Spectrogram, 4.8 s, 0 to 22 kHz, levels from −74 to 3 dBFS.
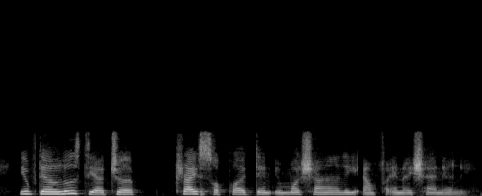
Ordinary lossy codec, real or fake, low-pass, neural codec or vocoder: MP3, 48 kbps; fake; 7.2 kHz; codec, 16 kHz, 1 kbps, X-Codec, HuBERT features, trained on LibriSpeech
